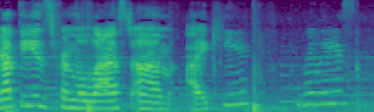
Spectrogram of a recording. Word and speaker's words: Aiky: So I got these from the last Aiky release. That's how you say it. I still need confirmation on that. It's like crikey, because she's Australian. Aiky.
